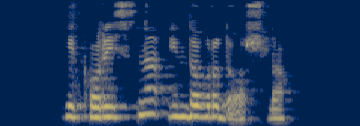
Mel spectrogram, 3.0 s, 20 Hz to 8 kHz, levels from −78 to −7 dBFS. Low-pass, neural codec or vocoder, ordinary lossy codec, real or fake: none; none; none; real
